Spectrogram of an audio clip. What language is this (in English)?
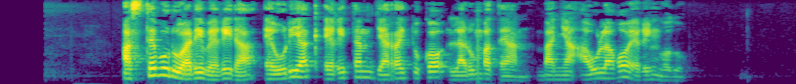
Basque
